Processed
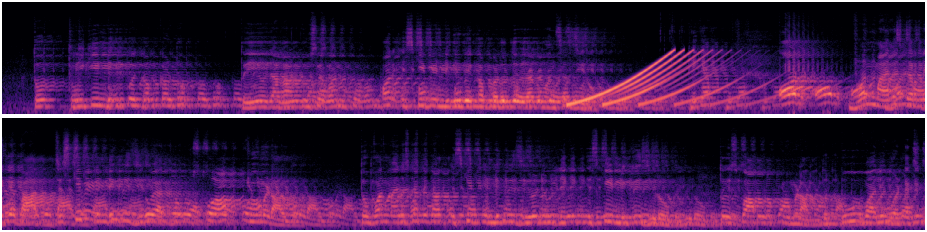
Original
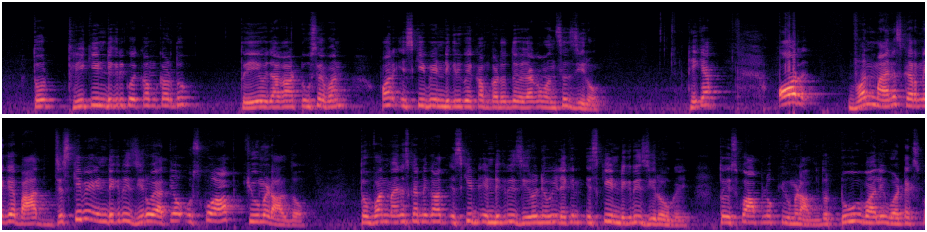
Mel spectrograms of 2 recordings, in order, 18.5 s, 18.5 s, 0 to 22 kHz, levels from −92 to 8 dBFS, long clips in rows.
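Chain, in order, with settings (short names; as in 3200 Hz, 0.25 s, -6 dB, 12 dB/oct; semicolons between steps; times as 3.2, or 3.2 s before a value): 4.48–5.28 bell 360 Hz +11.5 dB 0.8 oct; 5.64–6.73 painted sound rise 230–4500 Hz -14 dBFS; split-band echo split 930 Hz, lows 0.358 s, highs 95 ms, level -4.5 dB; gain -4.5 dB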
